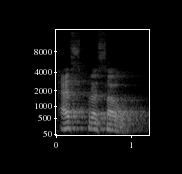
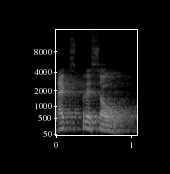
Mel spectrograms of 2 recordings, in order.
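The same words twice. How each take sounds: First: It begins with an s sound, no x. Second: It begins with an x sound, like expresso. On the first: The speaker calls it right. "the sound xo is silent" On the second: The speaker calls it wrong. "generally we speak it as espresso"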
